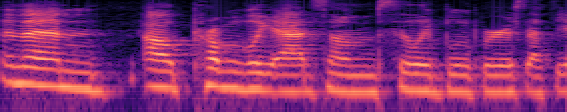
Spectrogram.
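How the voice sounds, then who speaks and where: A woman's medium-pitched voice has a bright, sharp tone against a quiet background. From Norway. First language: Norwegian. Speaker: language tutorial youtuber. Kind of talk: tutorial. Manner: casual, self-deprecating. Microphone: phone camera, poor audio quality.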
